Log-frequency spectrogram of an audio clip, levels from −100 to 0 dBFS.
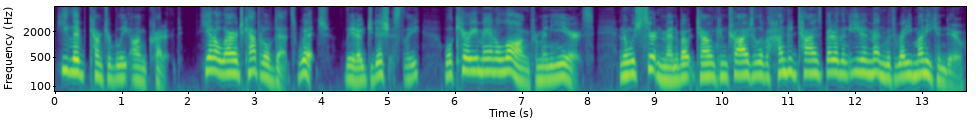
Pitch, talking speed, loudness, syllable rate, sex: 175 Hz, 200 wpm, -19 LUFS, 5.8 syllables/s, male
